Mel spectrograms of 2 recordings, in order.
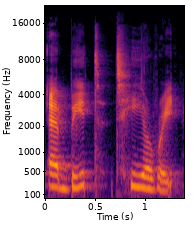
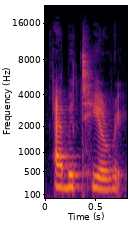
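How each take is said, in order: First: Both T sounds are clearly pronounced. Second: The T in 'bit' is dropped, said fast. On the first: "She didn't say a bit teary. Here we have two T's" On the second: "The second T is dropped. ... really fast and smoothly"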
